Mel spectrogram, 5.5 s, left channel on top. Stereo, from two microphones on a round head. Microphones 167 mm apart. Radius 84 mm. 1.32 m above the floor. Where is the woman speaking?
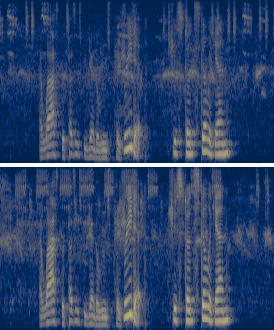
35° right (ahead or behind), 0.5 m.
